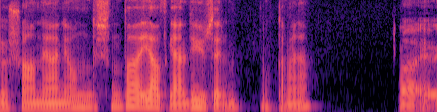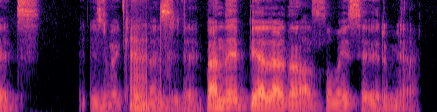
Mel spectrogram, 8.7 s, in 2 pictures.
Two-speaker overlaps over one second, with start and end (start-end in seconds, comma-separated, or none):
none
